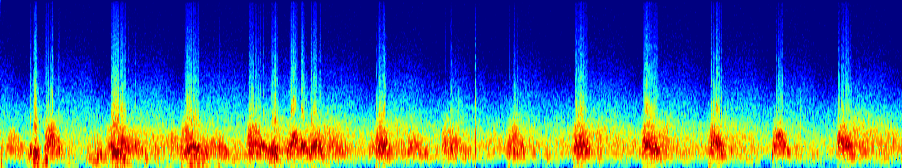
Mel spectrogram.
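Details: Fetal heartbeat on a fetal monitor: rhythmic whooshing pulses with sharp clicks.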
